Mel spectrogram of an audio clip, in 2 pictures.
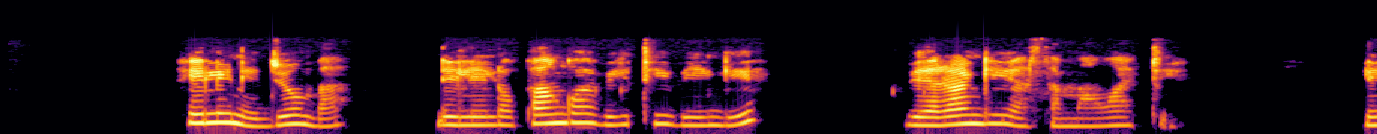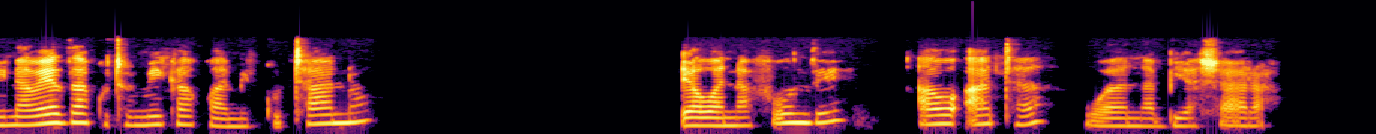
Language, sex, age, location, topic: Swahili, female, 25-35, Nairobi, education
